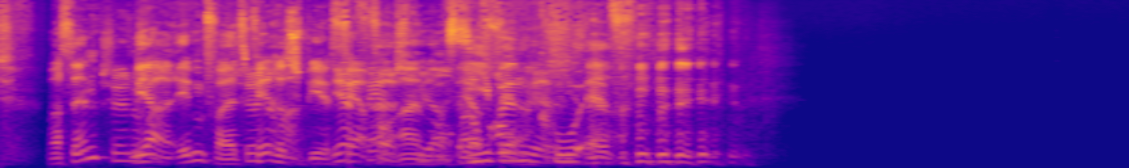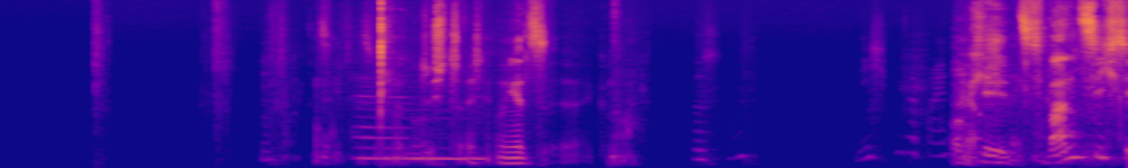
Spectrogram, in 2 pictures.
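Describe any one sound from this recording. Several men talk and laugh with animation through microphones.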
